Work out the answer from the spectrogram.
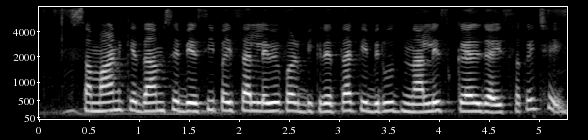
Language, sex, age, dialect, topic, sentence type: Magahi, female, 31-35, Western, banking, statement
